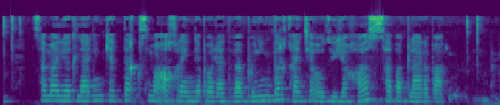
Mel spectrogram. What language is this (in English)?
Uzbek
